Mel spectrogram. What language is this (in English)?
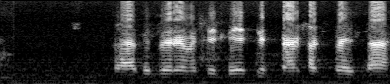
Kannada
